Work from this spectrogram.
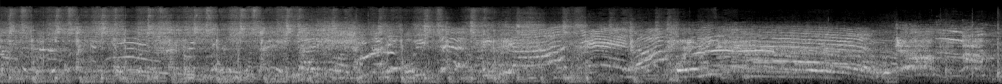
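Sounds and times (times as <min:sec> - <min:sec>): children shouting and shrieking: 0:00.0 - 0:10.0.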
